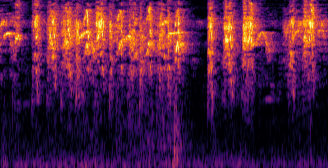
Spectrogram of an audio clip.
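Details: Lure song of a sooty-headed bulbul, meant to provoke answers from other birds: shrill, tightly packed chattering notes in bursts of about a second, separated by short gaps.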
